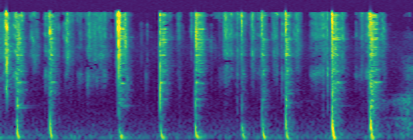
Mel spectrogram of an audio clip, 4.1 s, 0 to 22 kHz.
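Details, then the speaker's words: Loose fragment rattles inside a bad EL34 power tube from a Marshall DSL40CR combo amp, shaken by hand: light, glassy, uneven clicks and clinks; compared tube sounds solid; tubes replaced as a matched pair and biased. "that rattle so I'll pull this other one out different it's just solid a little bit if you bang hard enough"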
